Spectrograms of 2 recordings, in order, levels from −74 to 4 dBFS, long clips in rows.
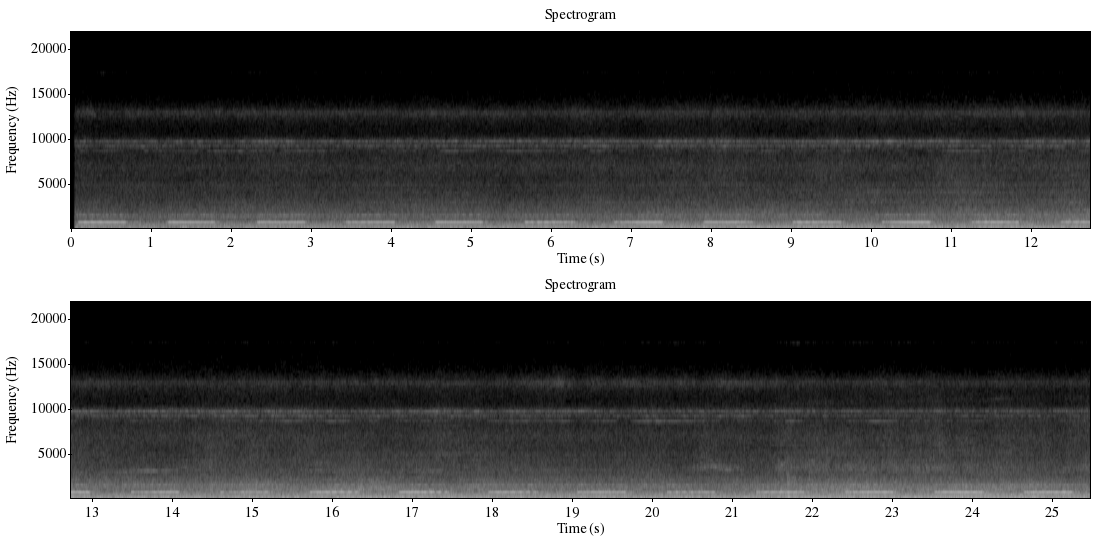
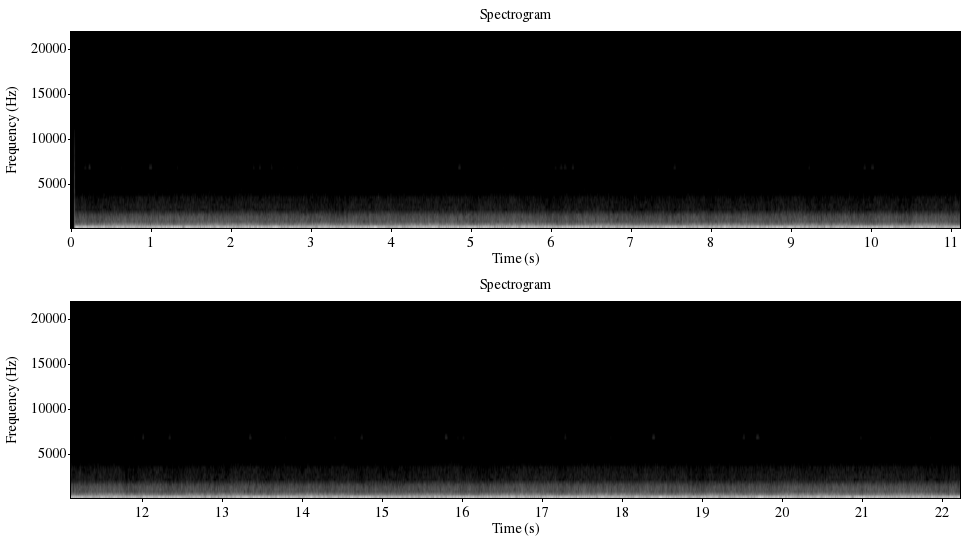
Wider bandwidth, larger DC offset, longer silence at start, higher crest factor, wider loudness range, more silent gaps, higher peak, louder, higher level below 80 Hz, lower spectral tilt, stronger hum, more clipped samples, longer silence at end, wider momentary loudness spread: first, 16.5 kHz vs 2.7 kHz; second, under 0.1% vs 0.2%; about the same, 0.05 s vs 0.05 s; about the same, 14 dB vs 12 dB; first, 4 LU vs 1 LU; neither; second, -16 dBFS vs -6 dBFS; second, -30 LUFS vs -22 LUFS; second, -52 dBFS vs -22 dBFS; second, -5 dB/octave vs -12.5 dB/octave; neither; neither; about the same, 0 s vs 0 s; about the same, 5 LU vs 4 LU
